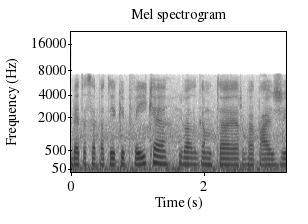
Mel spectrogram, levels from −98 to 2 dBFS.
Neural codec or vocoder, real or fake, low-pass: none; real; 7.2 kHz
